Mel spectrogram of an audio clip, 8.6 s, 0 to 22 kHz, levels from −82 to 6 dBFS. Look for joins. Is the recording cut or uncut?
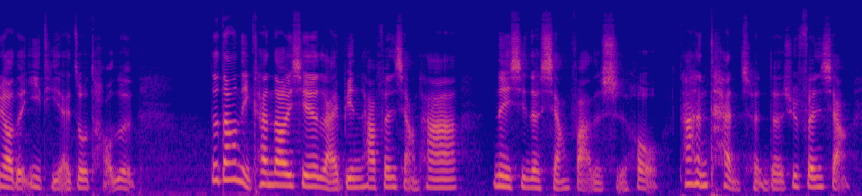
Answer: cut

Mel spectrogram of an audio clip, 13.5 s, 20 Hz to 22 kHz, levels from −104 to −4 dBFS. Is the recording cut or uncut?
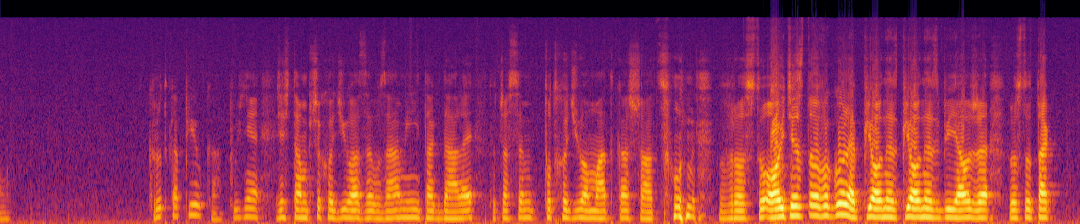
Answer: cut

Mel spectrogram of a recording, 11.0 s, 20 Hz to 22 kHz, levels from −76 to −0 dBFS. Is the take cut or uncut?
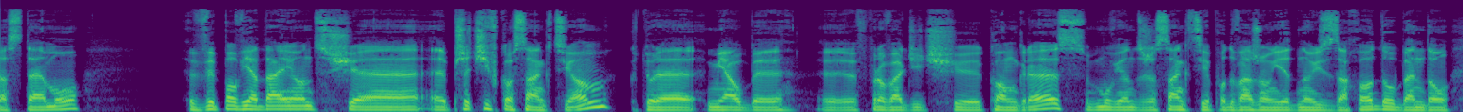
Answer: cut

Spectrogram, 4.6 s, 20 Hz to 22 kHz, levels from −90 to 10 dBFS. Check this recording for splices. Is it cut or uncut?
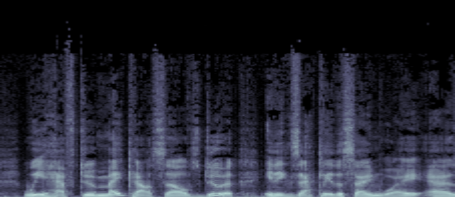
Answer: uncut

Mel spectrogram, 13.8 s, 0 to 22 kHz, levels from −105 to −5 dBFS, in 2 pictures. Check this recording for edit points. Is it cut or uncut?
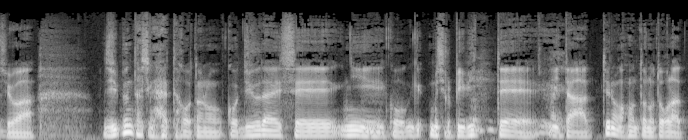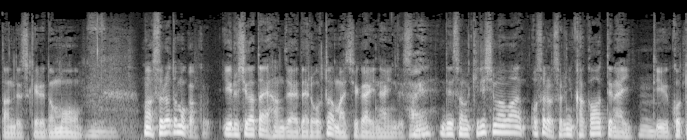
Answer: uncut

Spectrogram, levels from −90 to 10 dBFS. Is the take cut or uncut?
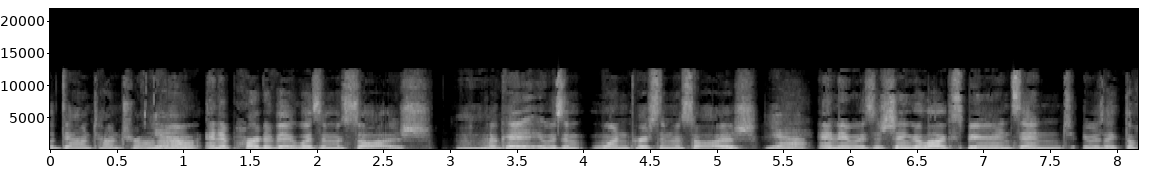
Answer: cut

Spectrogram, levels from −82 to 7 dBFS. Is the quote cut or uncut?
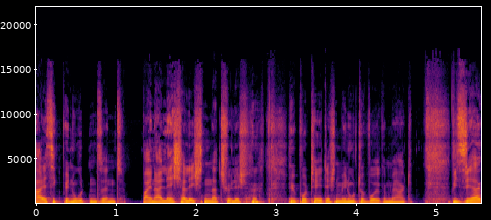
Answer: uncut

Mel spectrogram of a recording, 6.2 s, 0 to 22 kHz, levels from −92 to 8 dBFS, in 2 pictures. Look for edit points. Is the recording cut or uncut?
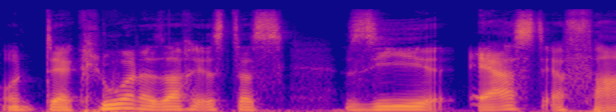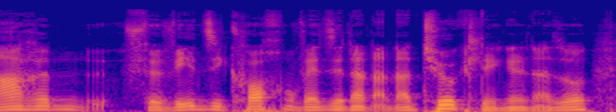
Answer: cut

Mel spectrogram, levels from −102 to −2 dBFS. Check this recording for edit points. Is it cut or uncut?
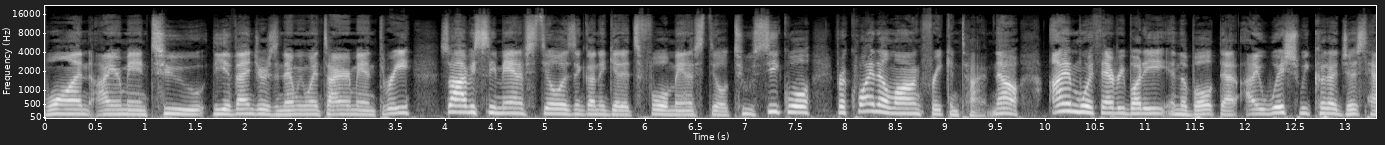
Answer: uncut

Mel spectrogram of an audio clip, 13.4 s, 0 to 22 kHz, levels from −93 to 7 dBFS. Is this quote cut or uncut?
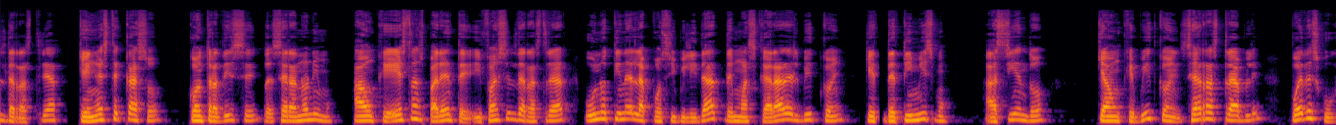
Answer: cut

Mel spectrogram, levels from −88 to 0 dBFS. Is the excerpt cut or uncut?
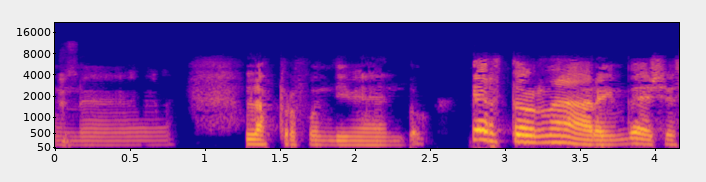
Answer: cut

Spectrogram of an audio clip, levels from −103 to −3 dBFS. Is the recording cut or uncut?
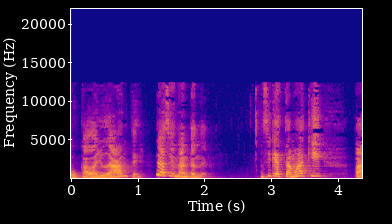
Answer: cut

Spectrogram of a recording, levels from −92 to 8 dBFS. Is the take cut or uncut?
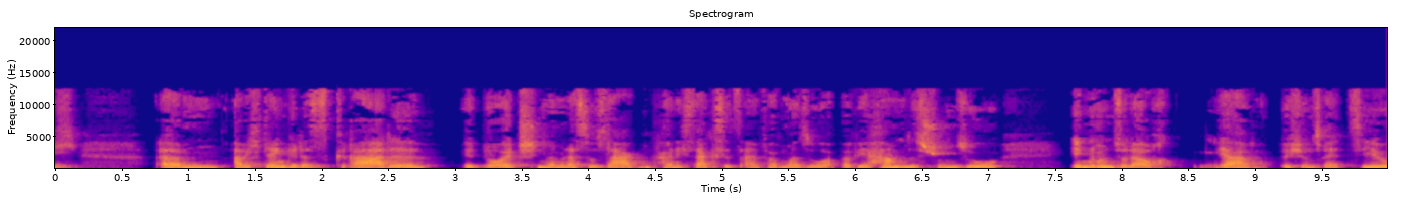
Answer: uncut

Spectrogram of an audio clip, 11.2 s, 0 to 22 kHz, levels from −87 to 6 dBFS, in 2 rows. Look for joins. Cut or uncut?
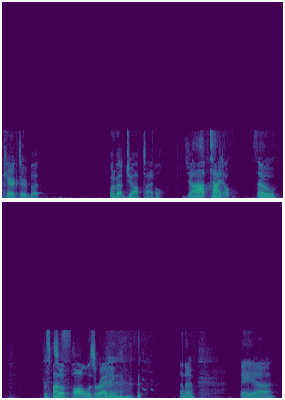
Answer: uncut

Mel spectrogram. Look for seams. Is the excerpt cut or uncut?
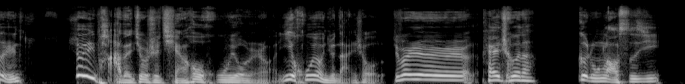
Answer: cut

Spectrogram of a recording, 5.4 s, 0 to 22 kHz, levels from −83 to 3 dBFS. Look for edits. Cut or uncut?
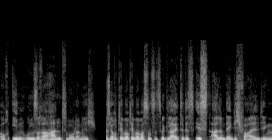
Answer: cut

